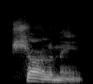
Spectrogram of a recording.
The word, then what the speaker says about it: Charlemagne: Charles the Great and the English pronunciation for the French name Charles the great is Charlemagne that is the name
